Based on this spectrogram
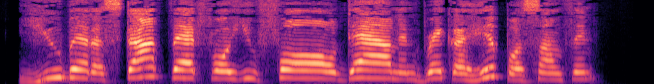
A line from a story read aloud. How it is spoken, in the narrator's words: Raymond yelled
